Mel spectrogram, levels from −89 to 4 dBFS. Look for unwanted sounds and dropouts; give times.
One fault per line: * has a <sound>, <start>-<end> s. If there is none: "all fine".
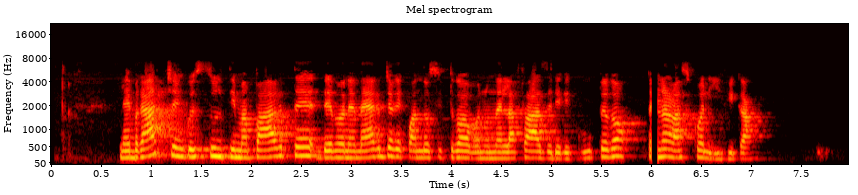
* has a dropout, 6.0-6.1 s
